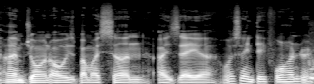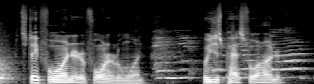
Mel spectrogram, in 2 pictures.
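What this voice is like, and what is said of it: Sick, under-the-weather voice. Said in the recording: “been under the weather. The whole family's really been under the weather. You can kind of hear it in my voice.”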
